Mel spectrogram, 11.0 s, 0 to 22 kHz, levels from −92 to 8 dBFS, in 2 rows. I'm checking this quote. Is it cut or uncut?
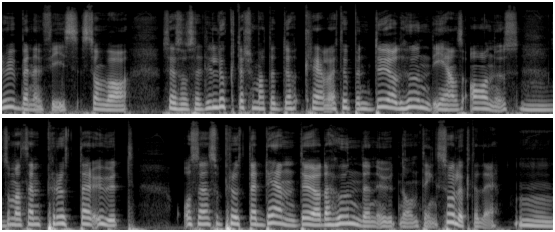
uncut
